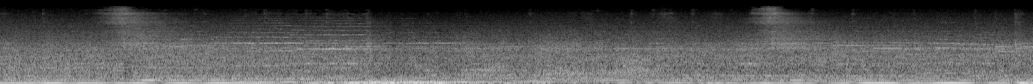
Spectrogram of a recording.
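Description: A large group of students singing together in long held notes, with a heavy low hum underneath.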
